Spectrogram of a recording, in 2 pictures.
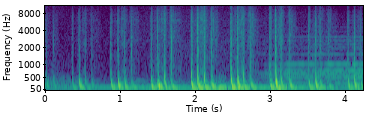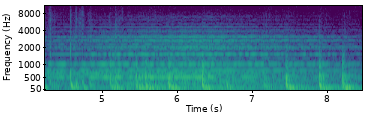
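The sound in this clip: Horse hooves galloping in a steady, rhythmic run of heavy thuds, with a low humming drone rising underneath about halfway through and continuing to the end.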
